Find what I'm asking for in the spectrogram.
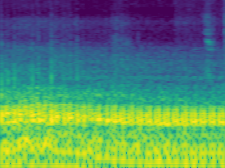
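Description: Motorcycles idle and rumble steadily along a street lined with motorcycle repair shops, making a loud, continuous engine drone with light clatter over it.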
